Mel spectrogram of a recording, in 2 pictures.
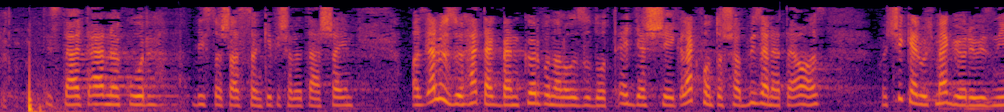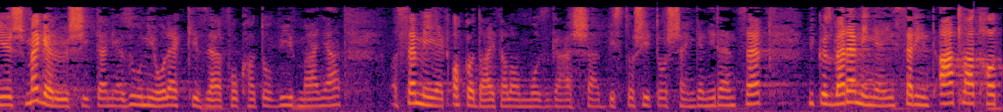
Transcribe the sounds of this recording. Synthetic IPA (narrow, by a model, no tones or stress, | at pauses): t̪ist̪ɛlt̪ɛlnø̞kuːrbist̪o̞ʃɒsːo̞ɲkeːpviʃɛløːt̪aːrʃɒjim | ɒzɛløːzøːɦɛt̪ɛɡbɛŋkø̞rvo̞nɒlo̞zoːd̪o̞t̪ːɛɟːɛʃːeːɡlɛkfo̞nt̪o̞ʃɒbːyzɛnɛt̪ɛɒz | ho̞cʃikɛɾylt̪mɛɡøːɾyːznieːʃmɛɡɛɾøːʃiːt̪ɛniɒzuːnijoːlɛkːezːɛlfo̞khɒt̪oːbviːvmaːɲaːt̪ | ɒsɛmeːjɛkʰɒkɒd̪aːjt̪ɒlɒmːo̞zɡaːʃaːt̪̚bist̪o̞ʃiːt̪oːʃɛŋɡɛniɾɛnt̪sɛrt̪mikø̞zbɛrɛmeːɲɛjimsɛɾint̪ʰaːt̪laːt̪hɒt̪ː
